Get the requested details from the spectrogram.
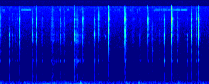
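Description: A small hollow yellow plastic lid held in the hands is tapped and scratched rapidly with long painted nails. The result is a quick, uneven stream of sharp, bright clicks and scratchy strokes with very short decay, over a steady low hum.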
